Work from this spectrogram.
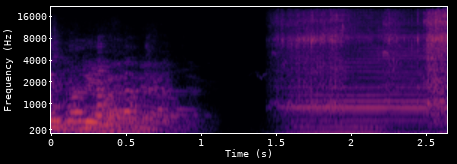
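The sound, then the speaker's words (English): An electric razor buzzes steadily during a shave, a continuous droning hum with a low, even pitch that starts after a brief silence. “I'm shaving.”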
